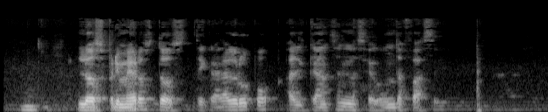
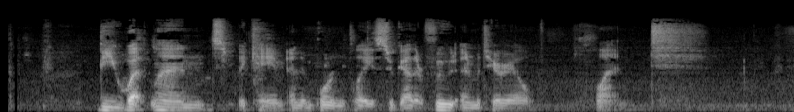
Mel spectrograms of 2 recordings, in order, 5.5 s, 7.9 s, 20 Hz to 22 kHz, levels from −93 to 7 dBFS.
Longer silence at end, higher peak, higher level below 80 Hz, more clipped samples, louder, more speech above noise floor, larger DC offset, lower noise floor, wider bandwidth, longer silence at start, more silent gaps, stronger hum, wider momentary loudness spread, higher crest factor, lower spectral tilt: first, 0.65 s vs 0.45 s; about the same, -2 dBFS vs -2 dBFS; first, -54 dBFS vs -60 dBFS; neither; about the same, -24 LUFS vs -26 LUFS; first, 35 dB vs 30 dB; neither; about the same, -59 dBFS vs -56 dBFS; about the same, 11 kHz vs 11.5 kHz; second, 0.2 s vs 0.45 s; neither; neither; first, 16 LU vs 13 LU; about the same, 22 dB vs 26 dB; first, -6.5 dB/octave vs -4.5 dB/octave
